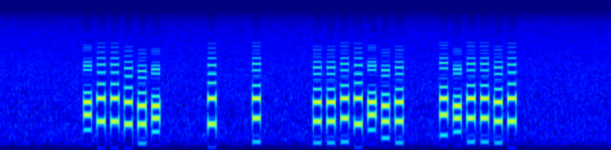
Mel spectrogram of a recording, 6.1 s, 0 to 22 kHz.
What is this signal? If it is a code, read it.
DTMF, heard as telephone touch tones, dialled by machine, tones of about 80 ms. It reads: 066217 3 9 5593045 #79956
